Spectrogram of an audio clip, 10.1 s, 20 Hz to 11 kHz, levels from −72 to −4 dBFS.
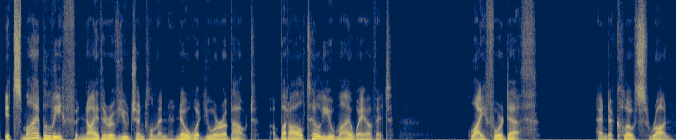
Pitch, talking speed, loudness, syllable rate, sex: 100 Hz, 155 wpm, -17 LUFS, 4.4 syllables/s, male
